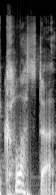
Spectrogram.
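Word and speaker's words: Qluster: It's a track called Tron Fleen uh by Cluster. That's spelled Q L U S T E R.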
